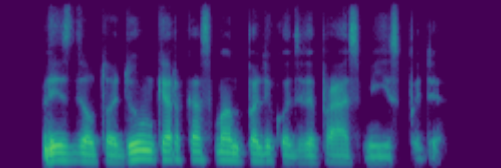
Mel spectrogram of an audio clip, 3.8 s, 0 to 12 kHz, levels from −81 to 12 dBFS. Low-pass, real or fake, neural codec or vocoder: 10.8 kHz; fake; codec, 24 kHz, 1.2 kbps, DualCodec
